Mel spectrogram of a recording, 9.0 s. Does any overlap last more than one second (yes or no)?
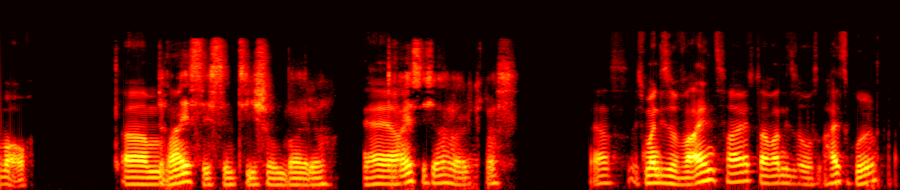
no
